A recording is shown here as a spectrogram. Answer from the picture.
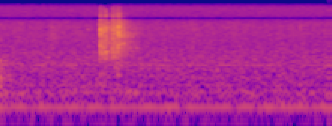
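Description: A single short camera shutter click about three-quarters of a second in, over a low steady room hum.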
